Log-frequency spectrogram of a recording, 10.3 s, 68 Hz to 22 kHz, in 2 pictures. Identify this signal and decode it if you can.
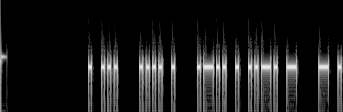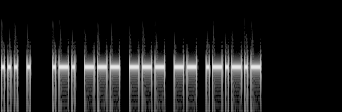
Morse code, heard as a keyed tone, about 25 wpm, 700 Hz. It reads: ES HE LEFT THE ROOM.
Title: Sentences from Top 300 Words and Abbreviations 25wpm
